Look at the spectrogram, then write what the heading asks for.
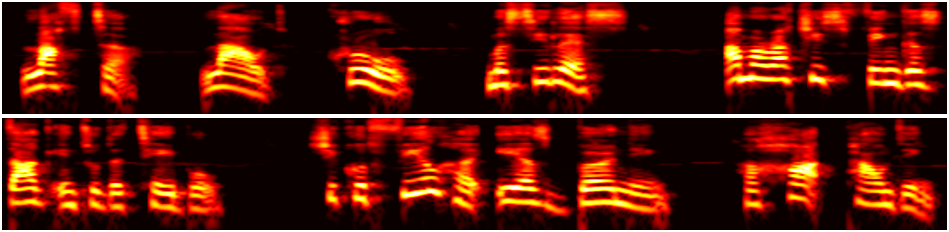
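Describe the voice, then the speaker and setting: A woman storyteller giving a dramatic scripted narration of a folktale in short, measured phrases. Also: mid-range voice, no room sound, clean studio sound.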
